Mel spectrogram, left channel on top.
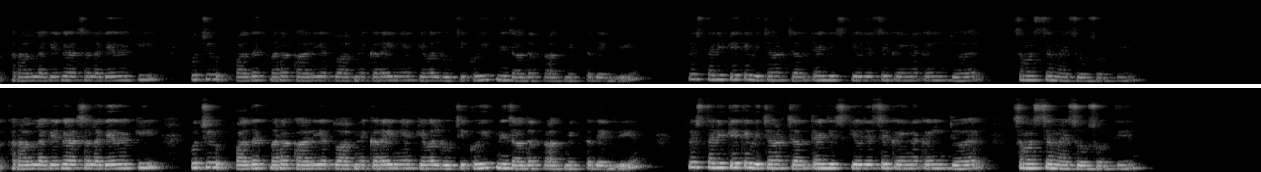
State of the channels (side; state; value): left; quieter; 14.0 dB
